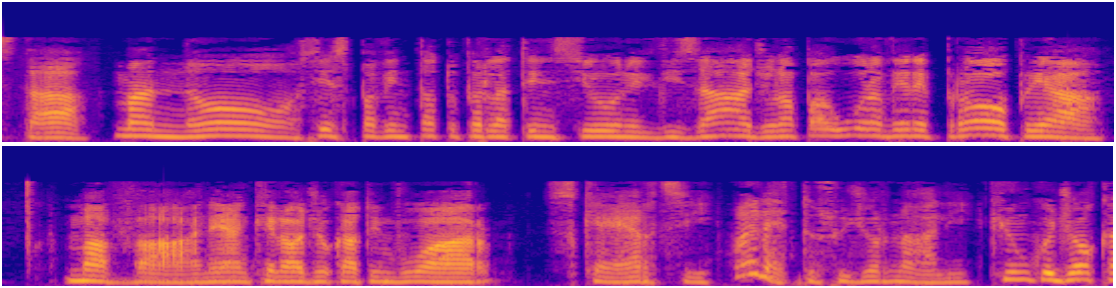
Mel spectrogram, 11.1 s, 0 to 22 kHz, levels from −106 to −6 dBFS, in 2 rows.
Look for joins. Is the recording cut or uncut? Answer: uncut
